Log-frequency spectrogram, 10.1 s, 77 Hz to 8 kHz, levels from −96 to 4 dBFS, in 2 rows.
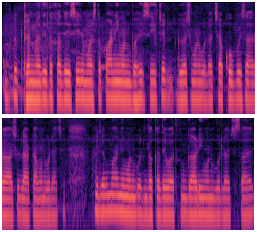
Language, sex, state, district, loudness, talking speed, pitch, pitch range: Halbi, male, Chhattisgarh, Bastar, -32 LUFS, 120 wpm, 150 Hz, 145-155 Hz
